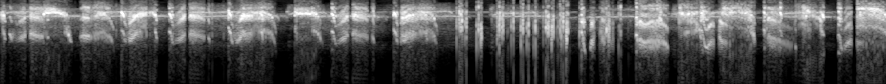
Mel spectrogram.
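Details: Swiftlets in a neutral-style recording: dense, high twittering chirps and squeaky trills, with a thin sustained whistle-like tone running through, in rapid bursts broken by short gaps.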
